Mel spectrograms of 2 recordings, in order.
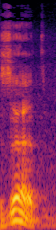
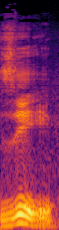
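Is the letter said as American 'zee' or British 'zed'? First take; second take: British 'zed'; American 'zee'. First: The letter is said the British way, 'zed'. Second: The letter is said the American way, 'zee'.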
